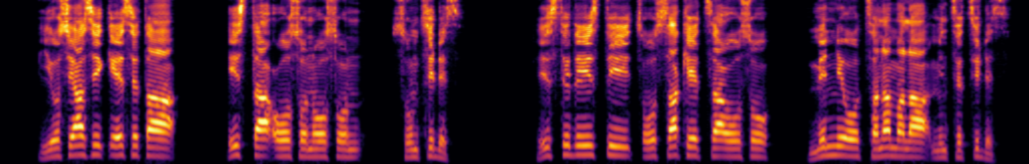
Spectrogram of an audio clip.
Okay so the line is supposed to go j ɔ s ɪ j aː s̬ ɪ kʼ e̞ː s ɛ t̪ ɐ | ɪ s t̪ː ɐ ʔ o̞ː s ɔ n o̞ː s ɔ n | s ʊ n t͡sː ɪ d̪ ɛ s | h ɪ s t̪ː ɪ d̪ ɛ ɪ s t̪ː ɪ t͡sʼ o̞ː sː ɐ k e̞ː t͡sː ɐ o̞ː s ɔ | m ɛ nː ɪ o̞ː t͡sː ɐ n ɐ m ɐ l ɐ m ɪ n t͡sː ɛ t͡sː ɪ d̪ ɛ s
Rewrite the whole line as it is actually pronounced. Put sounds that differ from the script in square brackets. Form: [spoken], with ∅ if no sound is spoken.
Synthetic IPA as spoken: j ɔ s ɪ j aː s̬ ɪ kʼ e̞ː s ɛ t̪ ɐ | ɪ s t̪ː ɐ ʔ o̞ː s ɔ n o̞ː s ɔ n | s ʊ n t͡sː ɪ d̪ ɛ s | h ɪ s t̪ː ɪ d̪ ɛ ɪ s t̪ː ɪ t͡sʼ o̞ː sː ɐ k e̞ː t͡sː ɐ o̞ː s ɔ | m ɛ nː ɪ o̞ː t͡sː ɐ n ɐ m ɐ l ɐ m ɪ n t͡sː ɛ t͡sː ɪ d̪ ɛ s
